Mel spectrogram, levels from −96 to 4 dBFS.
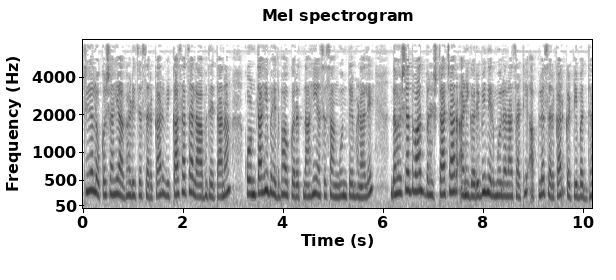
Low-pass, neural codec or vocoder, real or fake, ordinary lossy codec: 7.2 kHz; none; real; none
